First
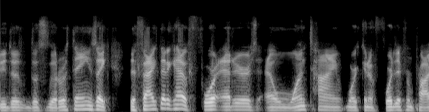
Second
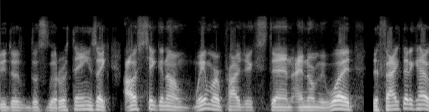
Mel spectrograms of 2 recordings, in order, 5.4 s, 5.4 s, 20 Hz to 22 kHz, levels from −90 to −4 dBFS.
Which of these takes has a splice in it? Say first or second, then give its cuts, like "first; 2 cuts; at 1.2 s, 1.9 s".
second; 2 cuts; at 1.5 s, 4.5 s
